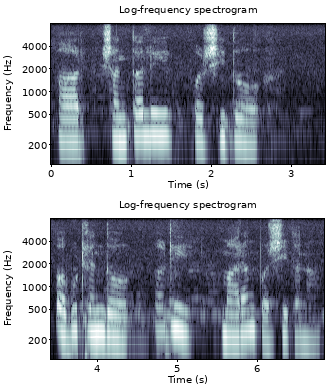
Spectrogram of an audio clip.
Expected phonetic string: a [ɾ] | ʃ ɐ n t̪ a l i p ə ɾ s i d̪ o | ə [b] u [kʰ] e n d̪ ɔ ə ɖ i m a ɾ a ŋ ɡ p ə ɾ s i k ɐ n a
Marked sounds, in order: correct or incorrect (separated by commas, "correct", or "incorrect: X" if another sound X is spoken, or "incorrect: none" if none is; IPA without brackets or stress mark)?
correct, correct, incorrect: ʈʰ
